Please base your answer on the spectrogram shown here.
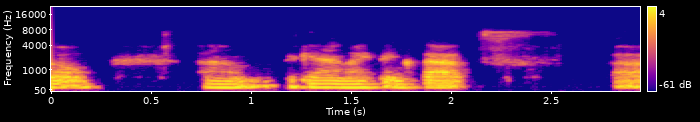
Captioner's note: none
